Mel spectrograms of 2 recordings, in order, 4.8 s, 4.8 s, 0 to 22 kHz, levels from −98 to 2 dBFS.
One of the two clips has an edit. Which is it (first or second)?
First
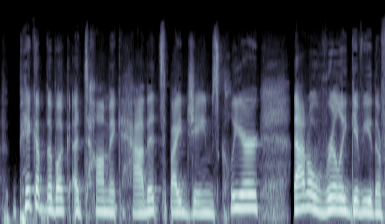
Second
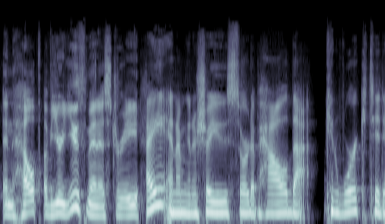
second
